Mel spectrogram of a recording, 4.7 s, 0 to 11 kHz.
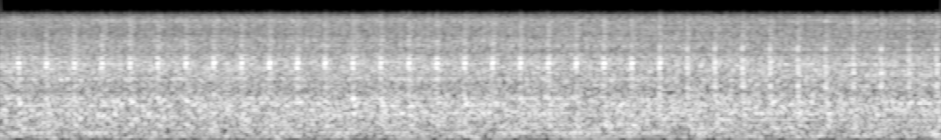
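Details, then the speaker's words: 2023 Fiat Argo 1.0 Firefly, engine warm at idle: fast, even light ticking, about three or four per second; the owner suspects a lifter (tucho) noise and is unsure if it is normal. "faz aquele barulho de pulso mecânico né eu acho que não deveria fazer esse barulho"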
